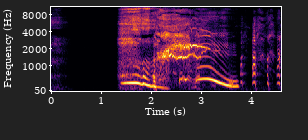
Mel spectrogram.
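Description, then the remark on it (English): A voice imitates an insurance company phone agent's long, exaggerated yawn during a call, starting with a sharp heavy intake of breath and sliding through drawn-out falling and wavering tones before trailing off in a few soft breathy bursts. “She yawns right in your ear.”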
